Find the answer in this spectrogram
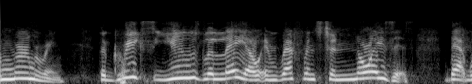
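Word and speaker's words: laleo (λαλέω): One is pronounced laleo, L-A-L-E-O, and the other is pronounced lego, L-E-G-O. In our text here, the Greek verb for speak is laleo, L-A-L-E-O.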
